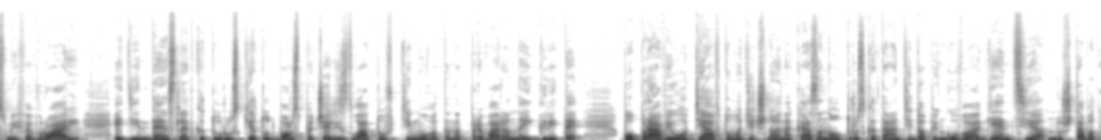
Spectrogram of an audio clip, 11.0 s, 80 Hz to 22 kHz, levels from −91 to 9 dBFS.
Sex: female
